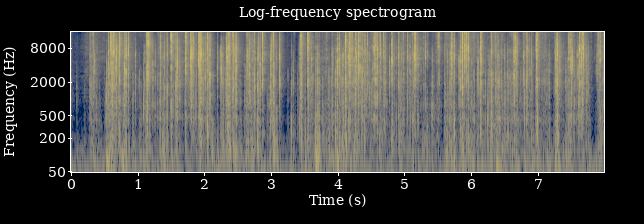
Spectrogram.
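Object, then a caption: Holographic foil-plastic zip pouch. A small, flat holographic foil-plastic zip-lock pouch with an earbud case inside is held in both hands and crinkled and scratched with the fingertips. It makes dense, bright, crackling crinkles with little low end, in quick bursts that pause only briefly near the start and around the three-second mark.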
